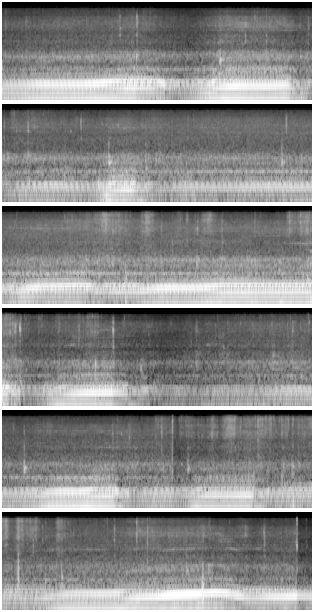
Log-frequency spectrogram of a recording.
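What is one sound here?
Tyres crunch and scrape over rocks.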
